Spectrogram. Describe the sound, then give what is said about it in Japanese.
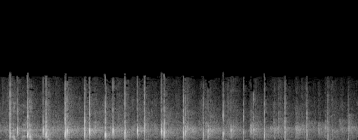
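A round of church audience applause for a newly baptized member after a baptism prayer, many hands clapping in quick, irregular bursts throughout, steady, without any talking over it. “新しい神の家族ですね、もう一回拍手”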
